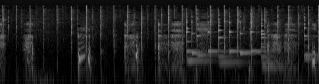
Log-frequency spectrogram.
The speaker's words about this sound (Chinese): 你爸爸来电话了，不要接，求你了，别接。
